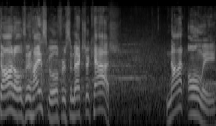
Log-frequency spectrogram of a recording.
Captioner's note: cheers and applause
